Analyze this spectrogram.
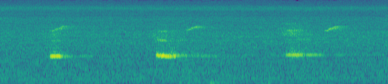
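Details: Distress calls of a roe deer fawn seeking its mother: short, level, piping notes roughly once a second, the last one softer, with a small bird's faint rising chirps between them.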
